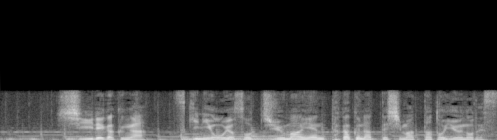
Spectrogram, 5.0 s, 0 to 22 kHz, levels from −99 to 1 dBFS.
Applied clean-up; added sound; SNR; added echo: none; none; none; none.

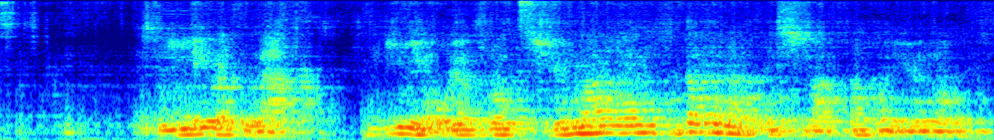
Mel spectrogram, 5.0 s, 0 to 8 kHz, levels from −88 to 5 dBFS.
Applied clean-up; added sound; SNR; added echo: neural separator model SepFormer DNS4.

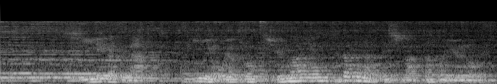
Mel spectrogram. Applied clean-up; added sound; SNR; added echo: none; Fill (with liquid); 6 dB; reverberation time 1.0 s.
